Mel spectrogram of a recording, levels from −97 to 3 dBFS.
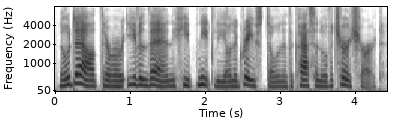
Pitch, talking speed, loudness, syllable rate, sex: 210 Hz, 205 wpm, -19 LUFS, 6.1 syllables/s, female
